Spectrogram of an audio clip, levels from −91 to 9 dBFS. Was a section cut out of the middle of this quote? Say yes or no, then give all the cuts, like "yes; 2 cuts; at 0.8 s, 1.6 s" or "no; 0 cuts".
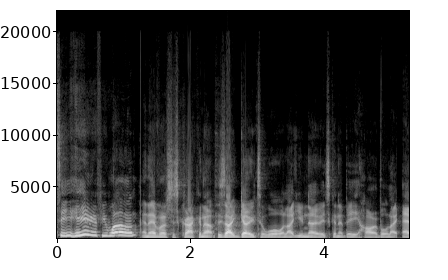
yes; 2 cuts; at 1.2 s, 2.3 s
